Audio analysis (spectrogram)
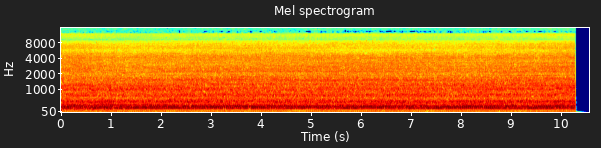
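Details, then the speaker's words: Broken-down ride-on mower that was bought cheap, started on 3/4 choke with PTO disconnected: loud, steady single-cylinder drone with no stumbling or surging. It has new idlers and a new fuel filter, and the engine runs normally. "I cut the grass with it already. It's running really good. I haven't cranked it up yet today."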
